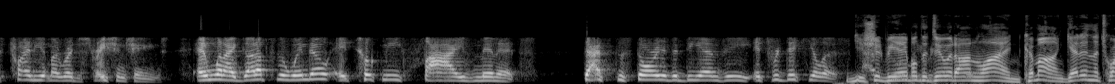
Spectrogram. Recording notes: back on the phone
